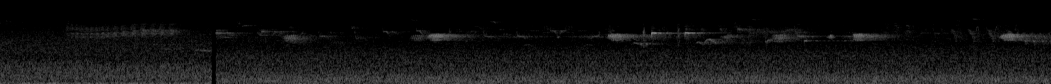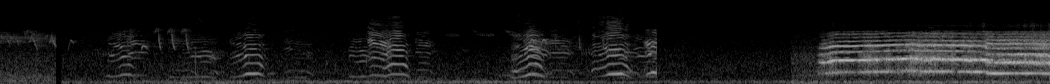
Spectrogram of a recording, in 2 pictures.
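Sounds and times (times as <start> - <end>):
outdoor ambient hiss: 0.0 - 21.0.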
